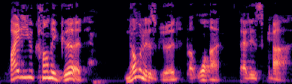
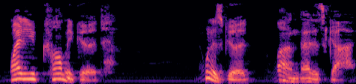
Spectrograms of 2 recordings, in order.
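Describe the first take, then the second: First: Rebuke. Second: Gentle, thought-provoking question. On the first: Jesus answering the rich young ruler, as a rebuke. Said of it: "a rebuke". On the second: Jesus prompting the ruler to think, gently questioning. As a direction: ask it quietly to make him think, no reproof. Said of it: "it's not a rebuke anymore". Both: Shown as a demonstration.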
